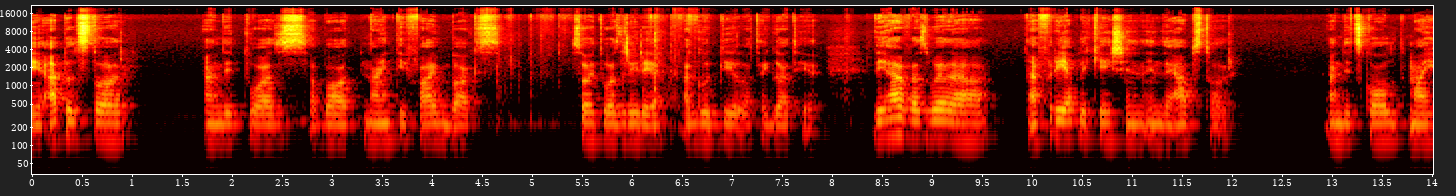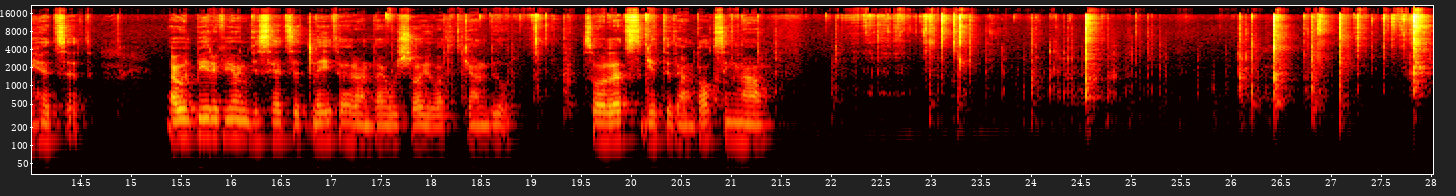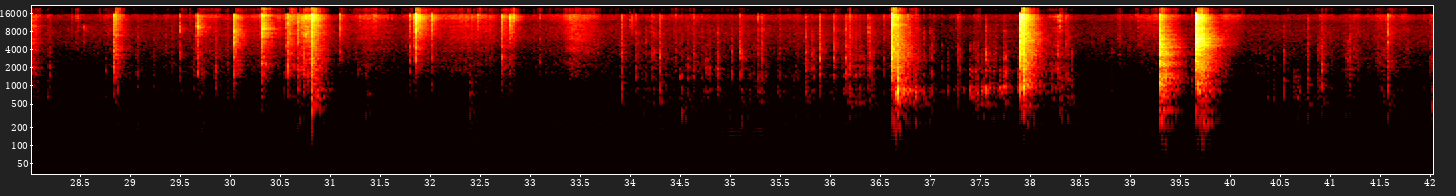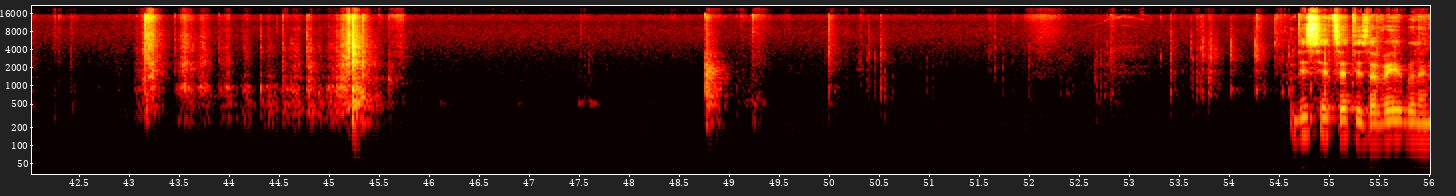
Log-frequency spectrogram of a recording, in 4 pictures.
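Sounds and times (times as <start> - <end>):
packaging being opened by hand: 4.6 - 5.4, 18.1 - 31.2, 33.8 - 38.5, 51.6 - 55.1.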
